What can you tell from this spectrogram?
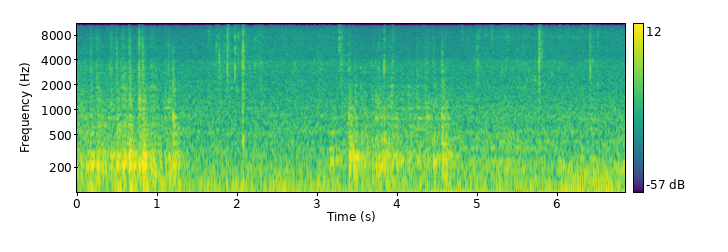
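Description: Meat pieces deep-frying in hot oil in stainless steel commercial deep fryers: the oil bubbling and crackling with many scattered sharp pops, over a steady low hum.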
